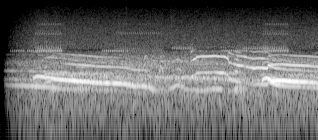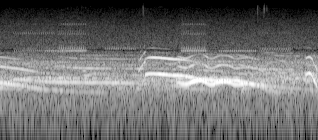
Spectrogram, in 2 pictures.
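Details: Coyote pack howling, many voices overlapping in a dense chorus of sliding, wavering howls that rise and fall at different pitches, swelling louder toward the end.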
